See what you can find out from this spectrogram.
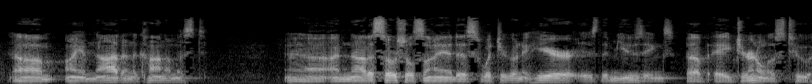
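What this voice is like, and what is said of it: Voice in bad shape, strained. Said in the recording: “my voice is really in bad shape. This has never happened to me before”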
